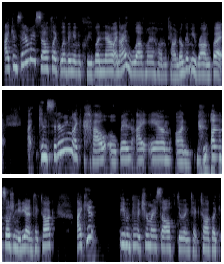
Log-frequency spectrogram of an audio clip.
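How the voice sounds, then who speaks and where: Her voice sits on the high side, brisk and a little mellow, with a slight allergy nasality. The Ohio woman in her twenties chats as a podcast guest in a relaxed interview, bubbly and upbeat, quick to laugh and full of "like" fillers.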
